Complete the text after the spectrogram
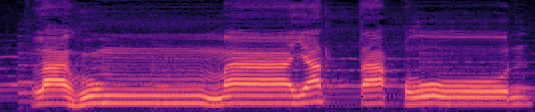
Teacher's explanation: memasukkan suara mim sukun ke dalam huruf mim berharokat berikutnya dan dibaca hunnah atau dengung secara sempurna atau dikeluarkan dari pangkal hidung selama satu atau satu setengah alif atau dua harokat atau dua ketukan. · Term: idhom mimi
